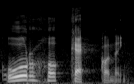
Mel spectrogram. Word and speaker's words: Urho Kekkonen: O jeito certo de pronunciar é Urho Kekkonen.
